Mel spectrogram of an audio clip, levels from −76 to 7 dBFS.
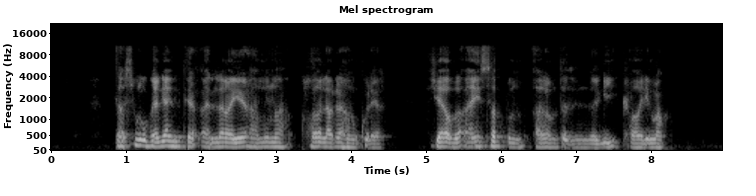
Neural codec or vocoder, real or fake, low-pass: codec, 24 kHz, 1.5 kbps, HILCodec; fake; 10.8 kHz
